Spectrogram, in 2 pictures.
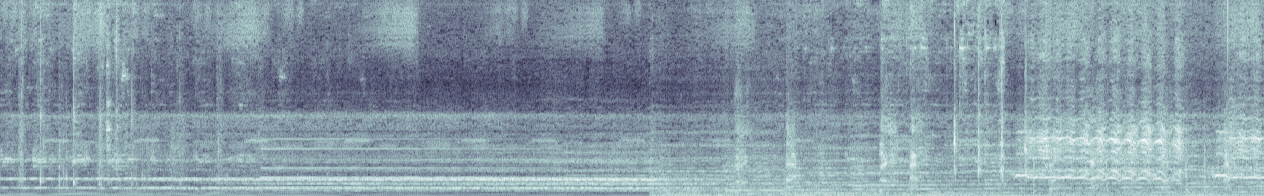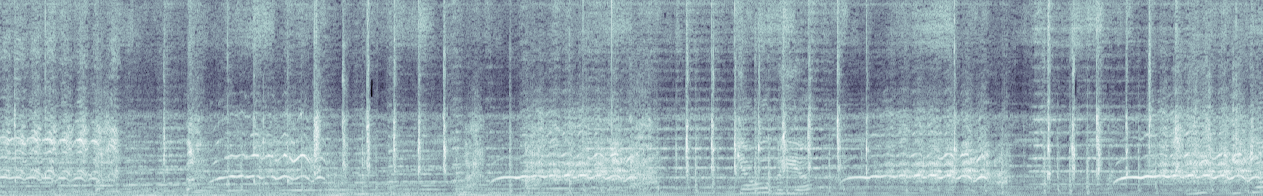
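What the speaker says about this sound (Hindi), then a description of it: "घोड़ा आगे बढ़ता ही नहीं" A horse neighs and whinnies repeatedly over clip-clopping hooves, loud and close, with a sustained musical drone underneath throughout.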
